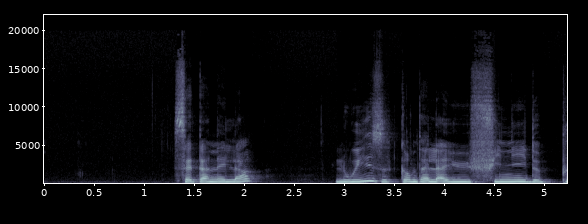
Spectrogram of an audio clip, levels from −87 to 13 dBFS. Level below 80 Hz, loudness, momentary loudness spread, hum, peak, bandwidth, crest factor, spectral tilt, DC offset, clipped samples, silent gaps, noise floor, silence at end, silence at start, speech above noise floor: -68 dBFS; -23 LUFS; 7 LU; none; -10 dBFS; 15.5 kHz; 14 dB; -5 dB/octave; under 0.1%; under 0.1%; none; -67 dBFS; 0 s; 1.3 s; 46 dB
